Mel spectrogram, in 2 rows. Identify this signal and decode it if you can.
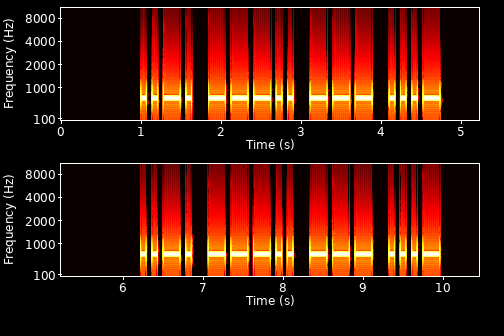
Morse code, heard as a keyed tone, about 17 wpm, 700 Hz. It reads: F8OV F8OV
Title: DXCC-100 Call Signs - 4 Characters - Repeated 3x - 17wpm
